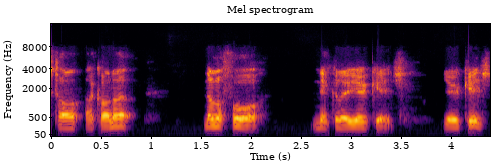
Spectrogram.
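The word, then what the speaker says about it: Jokić: your victim complex tom number four nicola jokic yokitch jock itch i always forget how to pronounce his name that as well maybe one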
